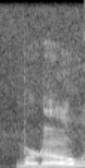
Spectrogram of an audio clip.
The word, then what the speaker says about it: Morneau: You're right, Louis Morneau is how you say his last name.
